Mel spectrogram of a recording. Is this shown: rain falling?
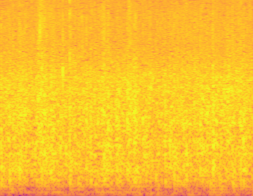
yes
